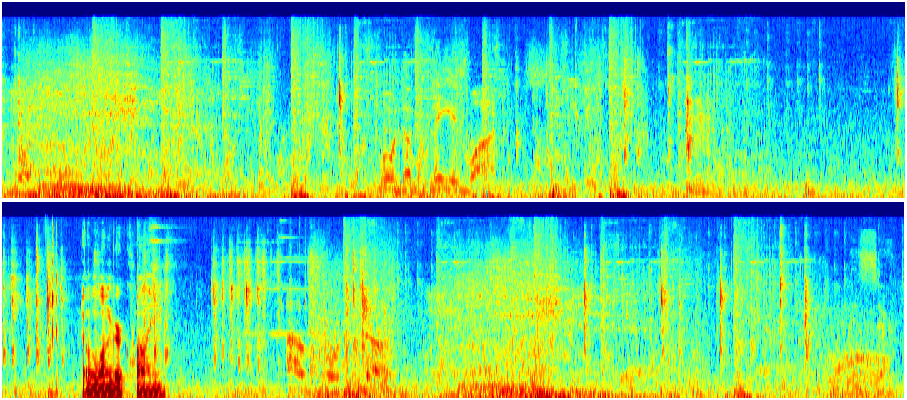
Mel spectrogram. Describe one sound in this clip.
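Fighting sound effects clash and whoosh from a video game.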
